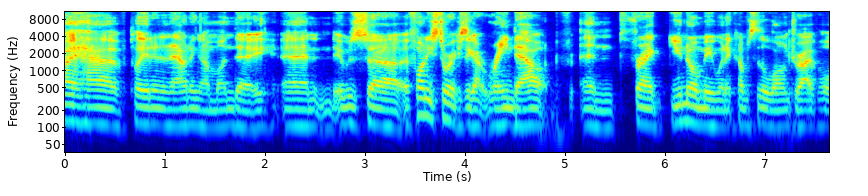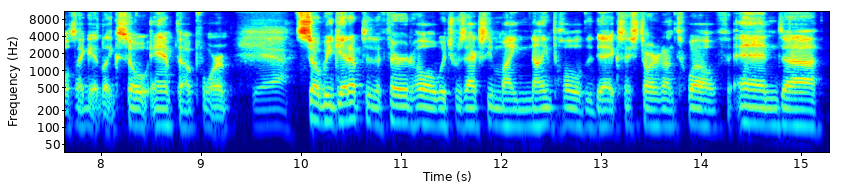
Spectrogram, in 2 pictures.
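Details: Adult male speaker; normal voice.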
